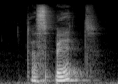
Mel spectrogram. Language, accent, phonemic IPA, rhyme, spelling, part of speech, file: German, Austria, /bɛt/, -ɛt, Bett, noun, De-at-Bett.ogg
- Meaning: 1. bed (piece of furniture, usually flat and soft, for resting or sleeping on; one's place of sleep or rest) 2. bed (bottom of a body of water, such as an ocean, sea, lake, or river)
